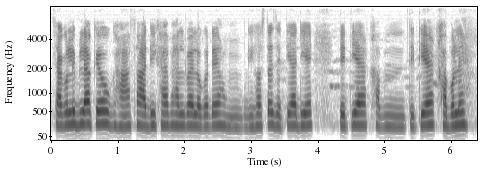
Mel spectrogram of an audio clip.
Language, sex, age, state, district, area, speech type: Assamese, female, 45-60, Assam, Dibrugarh, rural, spontaneous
